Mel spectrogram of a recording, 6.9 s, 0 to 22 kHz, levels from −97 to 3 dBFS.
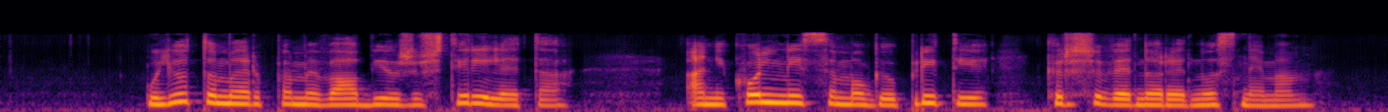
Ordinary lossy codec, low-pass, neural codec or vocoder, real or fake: none; 7.2 kHz; codec, 16 kHz, 4 kbps, X-Codec, HuBERT features, trained on balanced general audio; fake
